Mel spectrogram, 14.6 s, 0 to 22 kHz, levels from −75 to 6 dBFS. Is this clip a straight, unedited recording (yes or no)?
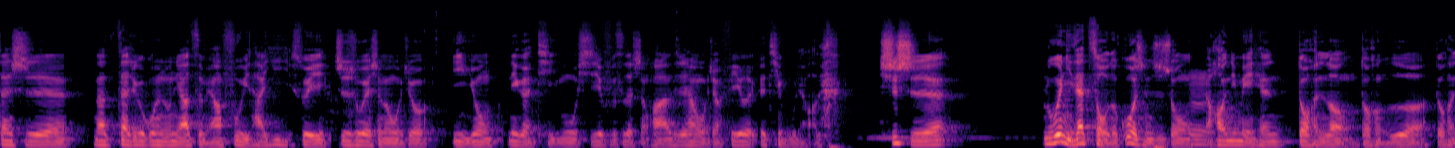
no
